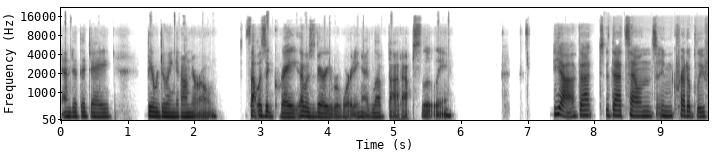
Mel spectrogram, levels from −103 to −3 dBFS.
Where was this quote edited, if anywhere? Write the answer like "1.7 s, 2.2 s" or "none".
none

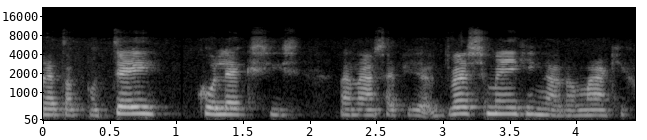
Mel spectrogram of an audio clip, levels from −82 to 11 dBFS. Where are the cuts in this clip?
none

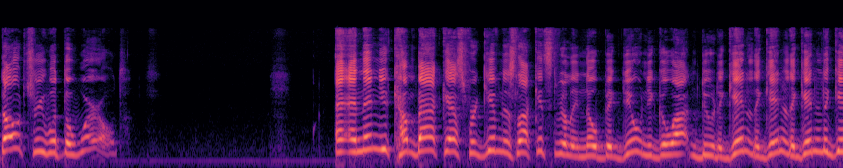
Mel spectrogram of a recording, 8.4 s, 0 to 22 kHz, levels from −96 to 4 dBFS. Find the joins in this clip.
none

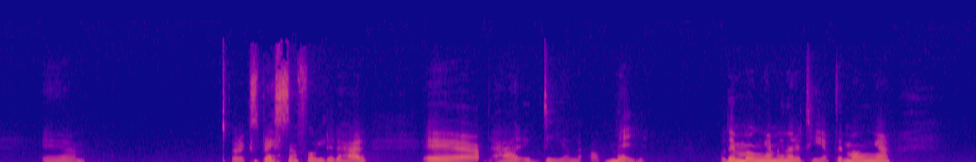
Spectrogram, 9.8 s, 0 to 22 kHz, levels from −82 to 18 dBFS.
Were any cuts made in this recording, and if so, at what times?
2.3 s, 4.8 s

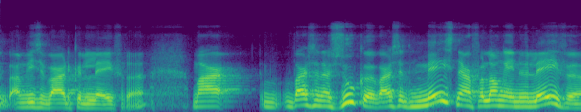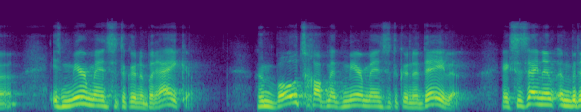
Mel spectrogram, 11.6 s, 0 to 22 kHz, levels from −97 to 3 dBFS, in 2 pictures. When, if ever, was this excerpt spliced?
none

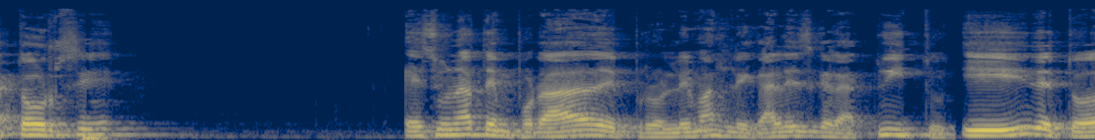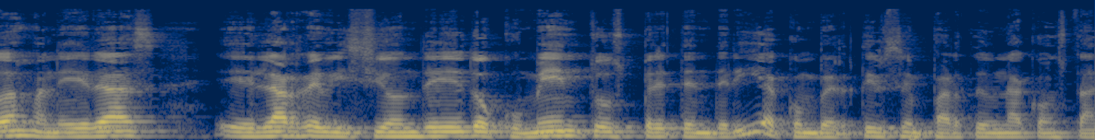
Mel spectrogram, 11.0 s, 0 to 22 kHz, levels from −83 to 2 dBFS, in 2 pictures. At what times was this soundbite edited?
4.8 s

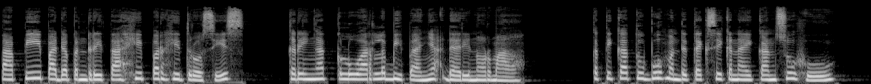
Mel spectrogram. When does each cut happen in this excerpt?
5.7 s

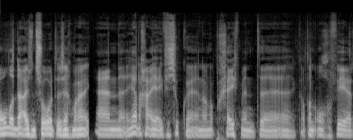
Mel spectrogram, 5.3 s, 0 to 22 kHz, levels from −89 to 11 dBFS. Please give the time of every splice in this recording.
1.3 s

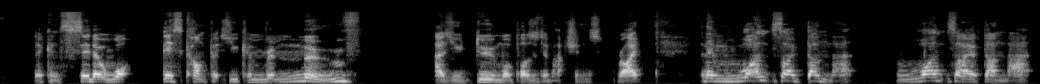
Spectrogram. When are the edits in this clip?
6.9 s

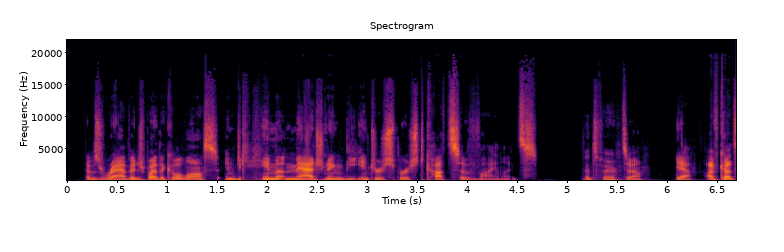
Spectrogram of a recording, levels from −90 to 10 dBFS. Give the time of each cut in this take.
1.7 s, 4.9 s

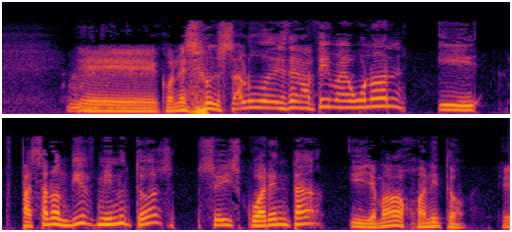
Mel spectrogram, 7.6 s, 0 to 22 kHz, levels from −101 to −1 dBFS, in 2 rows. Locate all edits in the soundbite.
none

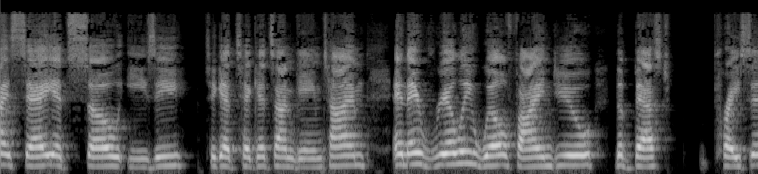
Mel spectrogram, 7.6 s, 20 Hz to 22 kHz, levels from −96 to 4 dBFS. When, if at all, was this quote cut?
none

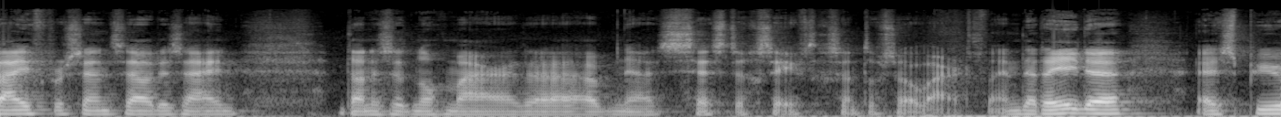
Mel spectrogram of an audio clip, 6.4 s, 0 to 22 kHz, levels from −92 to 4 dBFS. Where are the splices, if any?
none

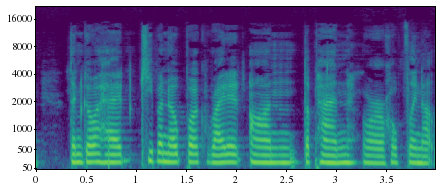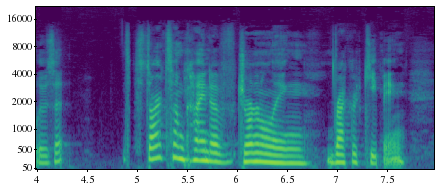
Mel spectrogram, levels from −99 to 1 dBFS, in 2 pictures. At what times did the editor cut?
3.3 s, 4.9 s

